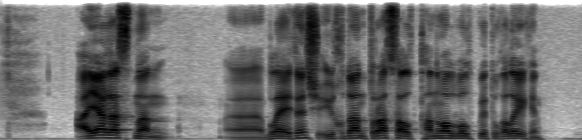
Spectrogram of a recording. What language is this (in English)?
Kazakh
